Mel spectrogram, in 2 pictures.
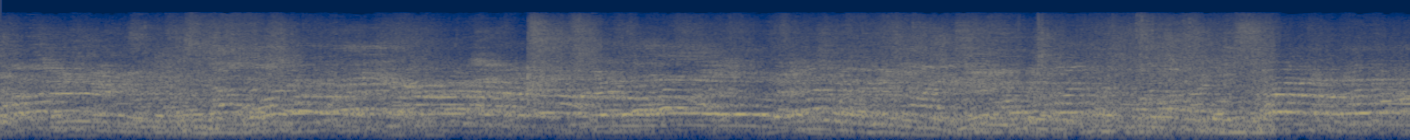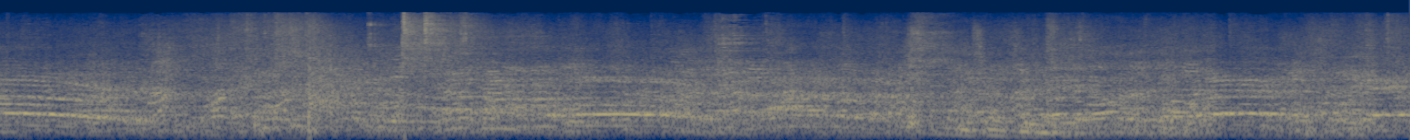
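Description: A crowd murmurs and chatters throughout a large echoing hall.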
